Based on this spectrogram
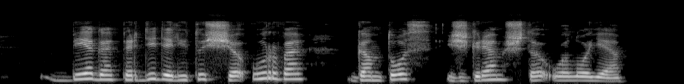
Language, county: Lithuanian, Alytus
